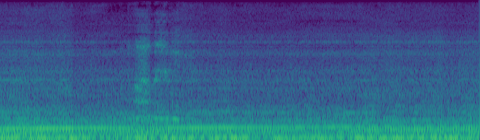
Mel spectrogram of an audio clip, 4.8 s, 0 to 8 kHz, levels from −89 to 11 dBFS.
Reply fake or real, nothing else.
fake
